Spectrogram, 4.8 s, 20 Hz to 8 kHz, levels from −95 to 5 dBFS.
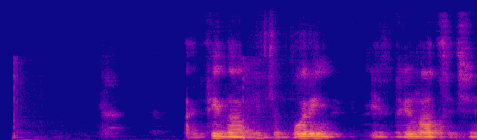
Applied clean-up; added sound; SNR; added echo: neural mask model DeepFilterNet 3.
